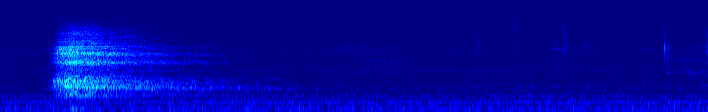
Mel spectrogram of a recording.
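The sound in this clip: A single long exhale, breathing out as a deliberate release. A soft, breathy rush starts abruptly, then fades gradually over about a second and a half, alone against near silence.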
